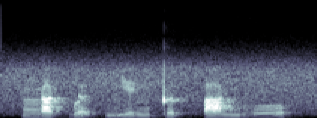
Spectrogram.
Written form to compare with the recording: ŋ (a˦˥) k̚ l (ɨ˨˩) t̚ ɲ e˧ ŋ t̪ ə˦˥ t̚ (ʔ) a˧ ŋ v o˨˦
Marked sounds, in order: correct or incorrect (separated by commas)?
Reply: correct, incorrect, correct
